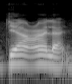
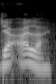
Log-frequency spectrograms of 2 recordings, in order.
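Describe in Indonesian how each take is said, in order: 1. Konsonan tengahnya adalah bunyi faringal yang berat dari tenggorokan. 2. Konsonan tengahnya adalah hamzah biasa. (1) "tapi ja'ala" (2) "jangan ja'ala"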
